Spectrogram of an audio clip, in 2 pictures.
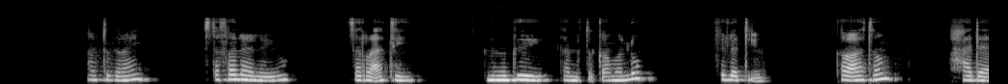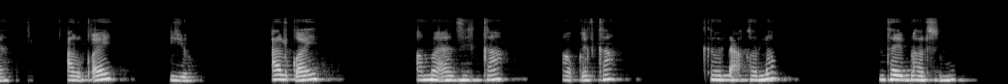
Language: Tigrinya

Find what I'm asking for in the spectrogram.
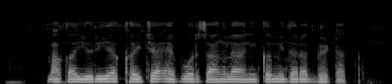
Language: Marathi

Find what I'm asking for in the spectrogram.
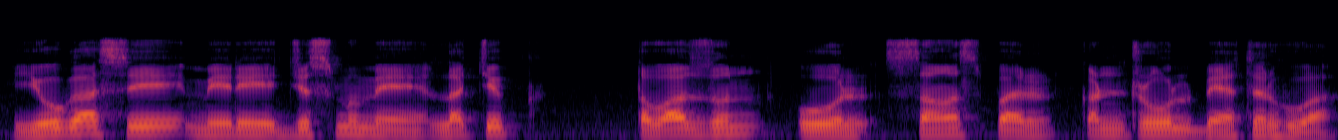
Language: Urdu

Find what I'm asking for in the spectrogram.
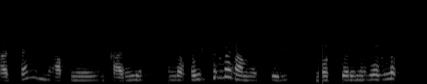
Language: Bangla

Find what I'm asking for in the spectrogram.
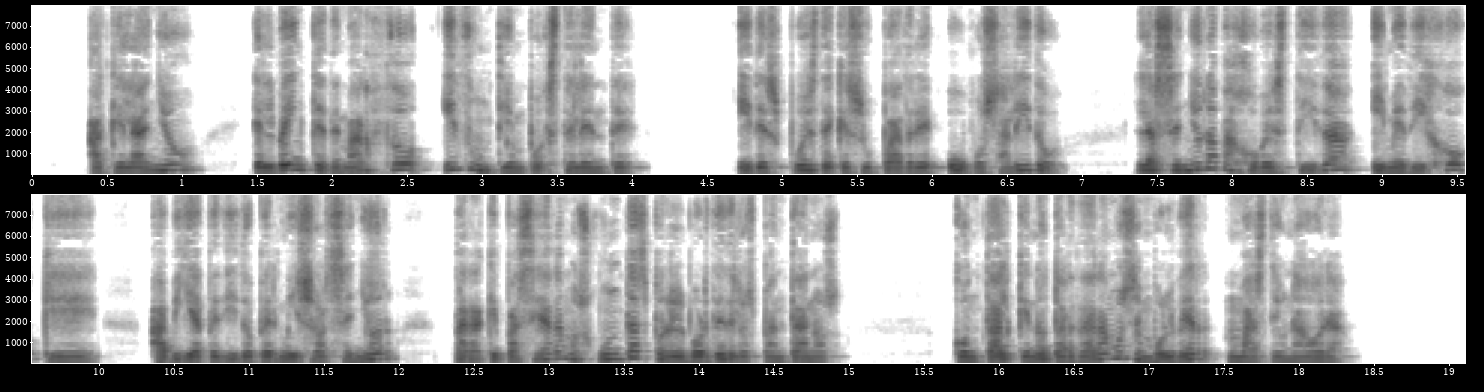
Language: Spanish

